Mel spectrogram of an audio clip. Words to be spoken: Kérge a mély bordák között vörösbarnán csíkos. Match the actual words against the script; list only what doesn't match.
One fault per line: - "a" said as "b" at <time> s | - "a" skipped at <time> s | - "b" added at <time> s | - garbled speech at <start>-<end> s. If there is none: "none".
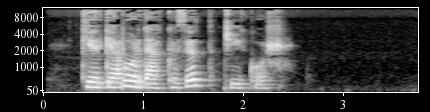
- "mély" skipped at 0.8 s
- "vörösbarnán" skipped at 1.8 s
